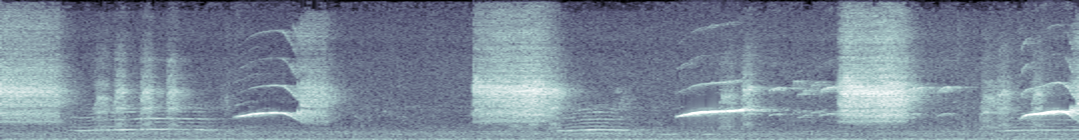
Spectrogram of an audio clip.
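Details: Wild female Oriental magpie-robin in nature, calling to stimulate males. Clear upslurred whistles alternate with harsh, hissing rasps about once per second, with some short descending whistled notes between them.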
